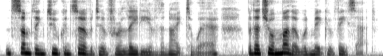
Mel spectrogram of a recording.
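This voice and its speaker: A woman's voice: sits low, expressive, fast, darkish tone, no echo. A woman voicing a dry, teasing young wizard man with a mocking, sweary drawl, in a story reading.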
